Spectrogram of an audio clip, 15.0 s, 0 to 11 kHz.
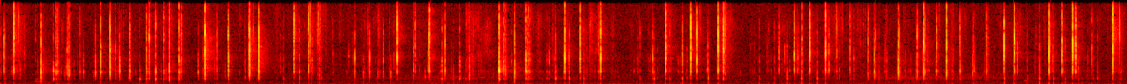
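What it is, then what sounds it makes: Plastic game controller. A white, hollow, hard plastic PS4 gamepad is held in both hands while its buttons and sticks are pressed and clicked and its surface is scratched with fingertips and nails. Quiet, rapid, sharp clicks and taps sound over a constant dry, bright scratching rustle. Each click stops almost instantly with no ring.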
